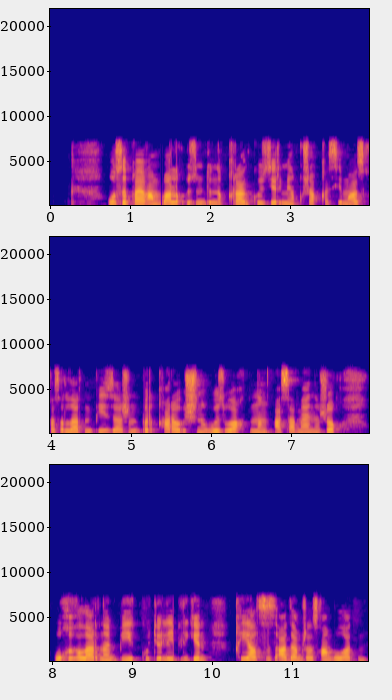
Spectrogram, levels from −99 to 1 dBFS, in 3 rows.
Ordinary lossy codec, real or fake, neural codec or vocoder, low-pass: Opus, 64 kbps; real; none; 7.2 kHz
